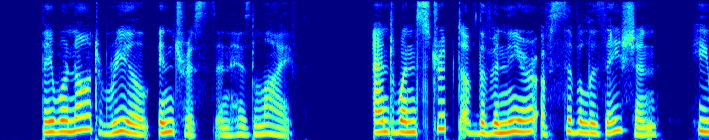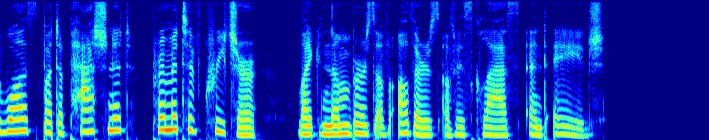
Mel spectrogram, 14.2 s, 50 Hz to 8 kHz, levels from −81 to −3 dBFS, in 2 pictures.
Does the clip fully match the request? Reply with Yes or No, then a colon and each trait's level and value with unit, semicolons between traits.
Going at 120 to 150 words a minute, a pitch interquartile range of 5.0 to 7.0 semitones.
Yes: slow, 135 wpm; average, 5.3 semitones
